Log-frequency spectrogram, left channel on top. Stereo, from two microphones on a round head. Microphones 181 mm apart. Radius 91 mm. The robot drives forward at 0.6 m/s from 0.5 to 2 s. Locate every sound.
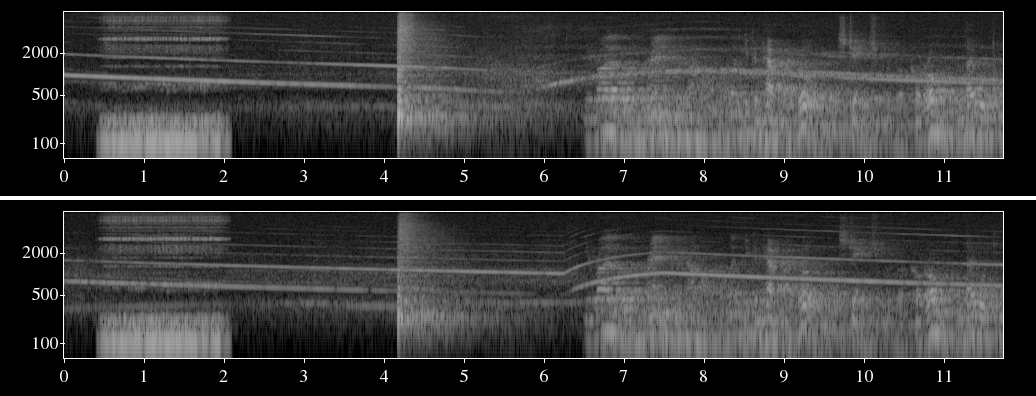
4.2 s a snare drum: 45° left (ahead or behind), 0.9 m
6.5 s a man speaking: 35° right (ahead or behind), 5 m
8.5 s a man speaking: 30° left (ahead or behind), 1.7 m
